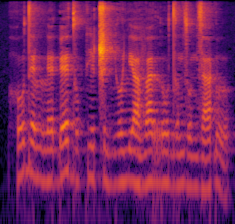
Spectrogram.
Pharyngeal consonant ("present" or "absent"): absent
